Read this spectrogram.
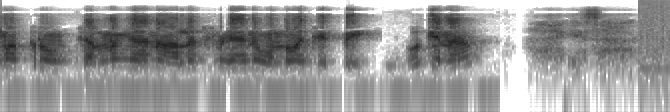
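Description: A young man talks on a phone with animation.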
